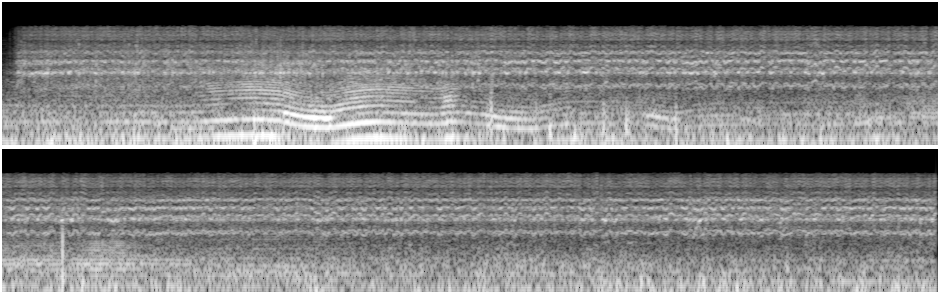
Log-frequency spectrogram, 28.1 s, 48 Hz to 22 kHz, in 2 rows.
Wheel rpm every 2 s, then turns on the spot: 110, 160, 160, 160, 160, 160, 160, 160, 160, 160, 160, 160, 160, 160.
none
